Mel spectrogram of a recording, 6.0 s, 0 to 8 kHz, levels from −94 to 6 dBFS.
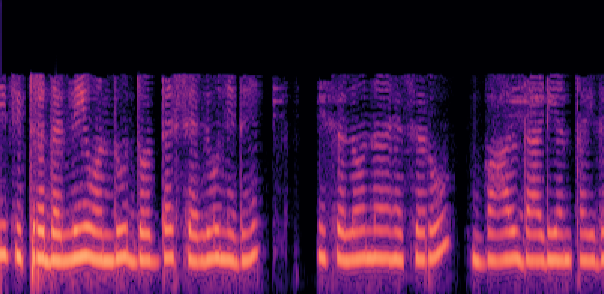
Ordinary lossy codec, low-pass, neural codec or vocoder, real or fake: AAC, 16 kbps; 7.2 kHz; none; real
